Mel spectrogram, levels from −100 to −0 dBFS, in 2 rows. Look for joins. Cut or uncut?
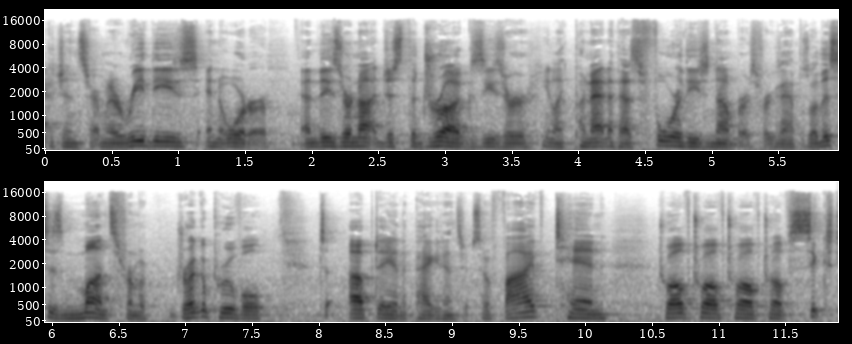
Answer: uncut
